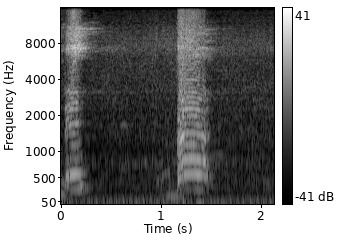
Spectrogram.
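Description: A man's voice through a handheld microphone: the end of a phrase, then a single drawn-out syllable about a second in, over a steady low rumble.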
